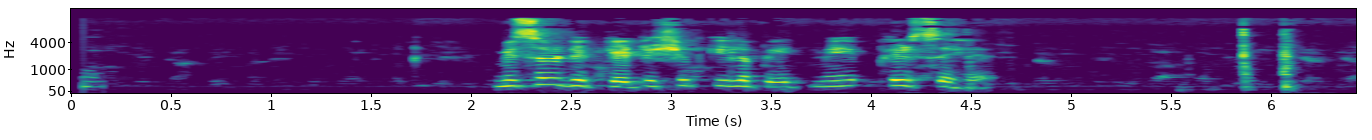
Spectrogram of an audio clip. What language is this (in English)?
Urdu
